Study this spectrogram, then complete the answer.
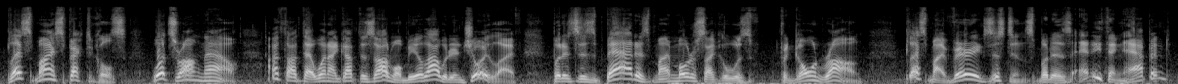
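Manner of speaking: high-pitched, flustered eccentric gentleman; Mr. Damon exclaiming. A narrator's reading. Eccentric motorist fussing over his broken-down automobile, exclaiming. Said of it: "The voice exclaimed".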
